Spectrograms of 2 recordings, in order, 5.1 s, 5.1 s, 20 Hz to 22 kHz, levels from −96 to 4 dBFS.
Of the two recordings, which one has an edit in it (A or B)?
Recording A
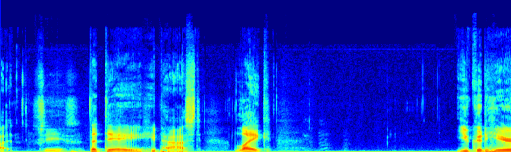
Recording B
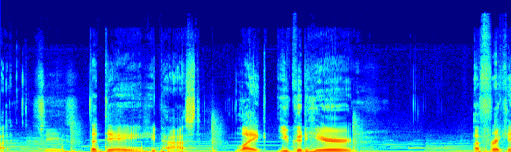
B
